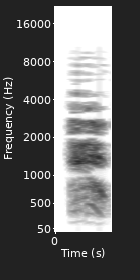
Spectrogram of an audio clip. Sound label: pain, hazmat zombie; doom3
